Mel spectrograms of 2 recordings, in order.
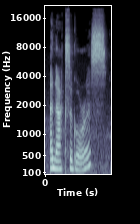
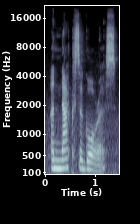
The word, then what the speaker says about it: Anaxagoras: that, Anagnorisis, is because I want to put stress on the second syllable because I'm so used to Anaxagoras. Anaxagoras, right? So you put stress on the NA there, but here you can't put stress on the NA.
